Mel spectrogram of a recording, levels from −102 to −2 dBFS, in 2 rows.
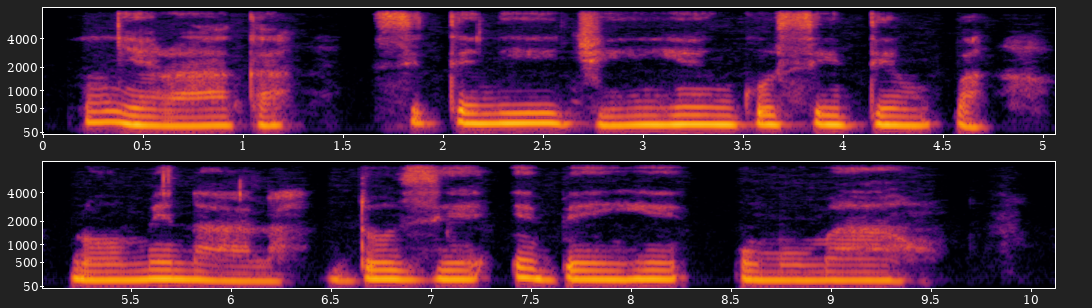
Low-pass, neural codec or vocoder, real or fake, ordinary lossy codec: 7.2 kHz; none; real; none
